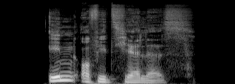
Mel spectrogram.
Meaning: strong/mixed nominative/accusative neuter singular of inoffiziell
- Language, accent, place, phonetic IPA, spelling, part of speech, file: German, Germany, Berlin, [ˈɪnʔɔfiˌt͡si̯ɛləs], inoffizielles, adjective, De-inoffizielles.ogg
